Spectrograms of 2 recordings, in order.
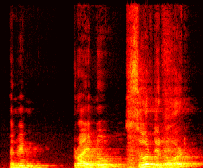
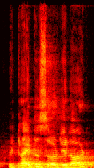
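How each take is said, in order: First: Slow and louder, each word weighed; slow emphatic. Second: Said in the usual way. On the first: Shown as a demonstration. Teacher stressing how to serve the Lord, slow and loud. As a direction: lean on it slowly to make the point.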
